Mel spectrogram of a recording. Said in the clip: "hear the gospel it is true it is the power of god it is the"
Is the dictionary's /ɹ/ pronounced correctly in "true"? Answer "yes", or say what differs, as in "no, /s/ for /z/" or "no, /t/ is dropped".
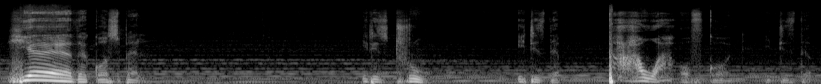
yes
